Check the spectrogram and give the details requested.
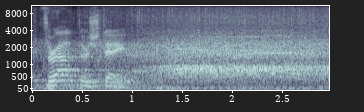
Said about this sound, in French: Sous les applaudissements, vous l'entendez, notamment du syndicat des ouvriers de l'automobile que le président américain a cité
